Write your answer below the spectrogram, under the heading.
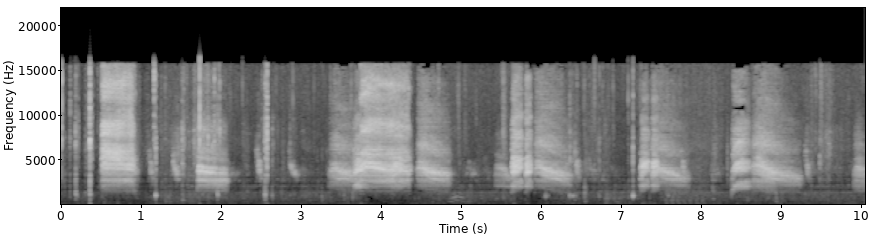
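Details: Juvenile common starlings in a Hamburg allotment garden, begging as adults deliver dried buffalo worms; loud rasping screams in long bursts separated by short gaps, some carrying wavering whistled tones, with faint clicks between.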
